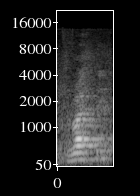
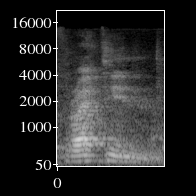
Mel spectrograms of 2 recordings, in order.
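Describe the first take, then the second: First: The final n is syllabic with no vowel before it. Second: A short vowel comes before the final n. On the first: "without any insertion" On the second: "inserting some kind of short vowel"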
